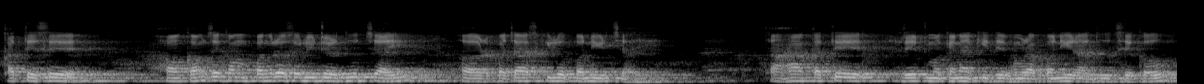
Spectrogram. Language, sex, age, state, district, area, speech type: Maithili, male, 45-60, Bihar, Madhubani, rural, spontaneous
